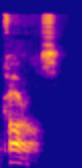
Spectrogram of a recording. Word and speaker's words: Carrolls: How do we pronounce the last name? – Close. It's Carrolls.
